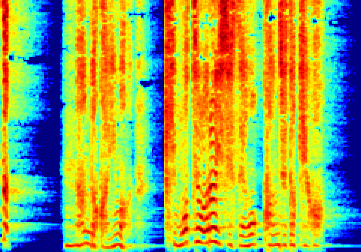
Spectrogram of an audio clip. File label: Cafe Monolog; BA; Iori; Swimsuit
